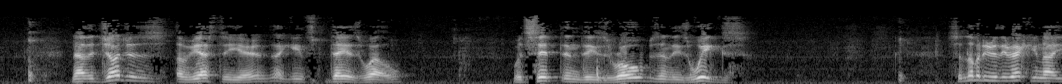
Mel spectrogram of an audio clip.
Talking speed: 125 wpm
